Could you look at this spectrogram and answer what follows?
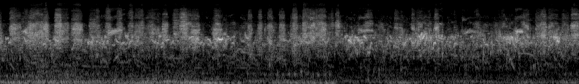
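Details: Flock of budgerigars in an aviary, continuous high-pitched twittering and warbling chirps overlapping densely, a few crisp whistles standing out from the steady murmur of chatter.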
